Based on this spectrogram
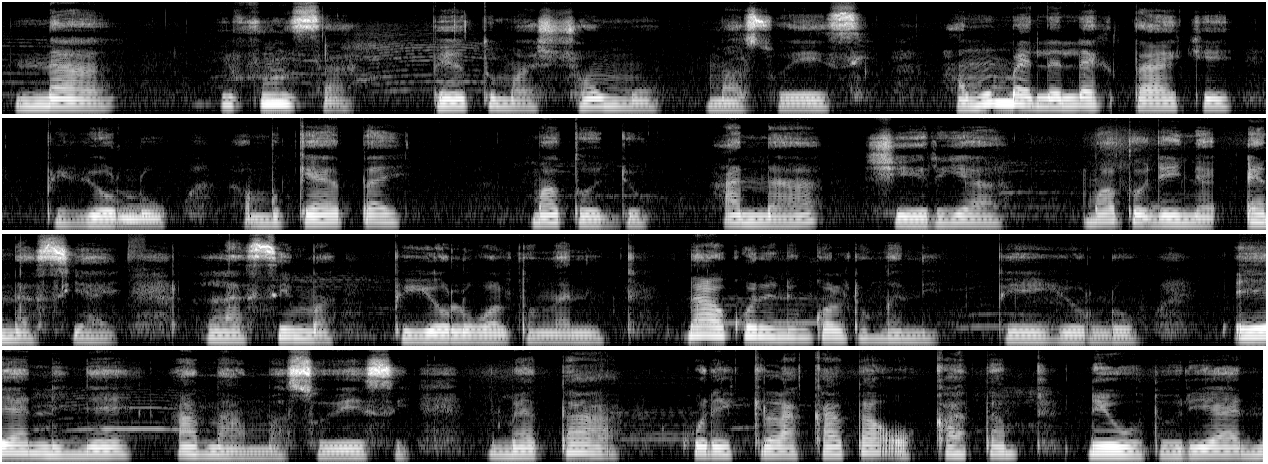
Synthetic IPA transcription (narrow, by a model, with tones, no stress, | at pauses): na˨ | i˦fu˦nsa˨pe˨˦tu˦ma˨ʃɔ˦mo˨ | ma˨swe˦si̥˨a˨mu˦mba˦˨lɛ˨lɛ˦kta˦ke˦ | pi˨jo˨lo˨a˨mu˦kɛ˦ta˦i˦ | ma˦to˨d͡ʒo˨ | a˦na˨˦ | ʃe˨ɾi˦a˦ | ma˦to˨d͡ʒo˦i˦ɲa˨ɛ˦na˨sja˨i˨la˨si˦ma˨pi˨jo˦lo˦wɔ˨ltu˨ŋa˨ni˨ | na˦ko˦ɾe˦ni˦ŋ˦kɔ˦ltu˨ŋa˦ni˨pe˨jo˨lo˨e˦ja˦nɪ˨ɲɛ˦a˦na˨ma˨so˨e˦si˨mɛ˨ta˦ko˦ɾe˨kɪ˦la˨ka˦ta˦ʔɔ̰˨ka˦ta˦ne˦u˨tu˨ɾja˦˨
